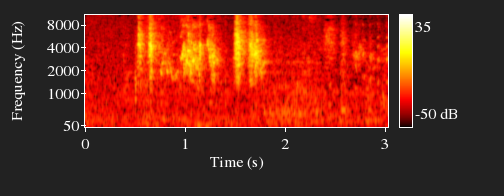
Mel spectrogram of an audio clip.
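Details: Budgerigars eating cherry tomatoes give a few short, harsh chirps in quick bursts between brief quiet gaps, recorded in a small indoor room.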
